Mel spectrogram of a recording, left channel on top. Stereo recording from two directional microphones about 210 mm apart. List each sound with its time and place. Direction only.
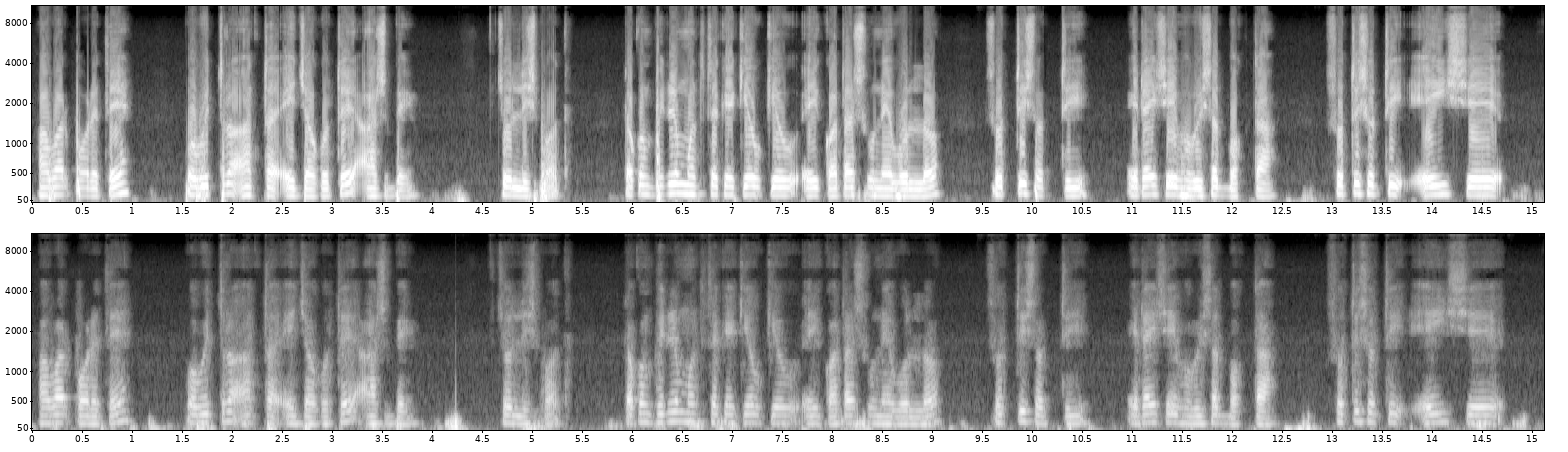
0.0 s speech: 60° left (ahead or behind)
